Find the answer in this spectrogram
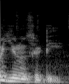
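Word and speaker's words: university: अब इसे देखो, अ यूनिवर्सिटी, स्पेलिंग तो वोवल वाली है पर साउंड कॉन्सोनेंट वाला है।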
